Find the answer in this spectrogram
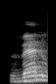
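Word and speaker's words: when: जैसे कि what, वैन, वैन बोलते हैं, वहन नहीं बोलते, वैन।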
